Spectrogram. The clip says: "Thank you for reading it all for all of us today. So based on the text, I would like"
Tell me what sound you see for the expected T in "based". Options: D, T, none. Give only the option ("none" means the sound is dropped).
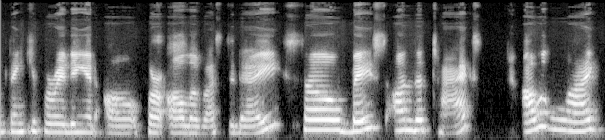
T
